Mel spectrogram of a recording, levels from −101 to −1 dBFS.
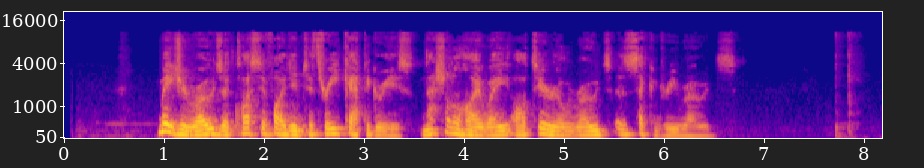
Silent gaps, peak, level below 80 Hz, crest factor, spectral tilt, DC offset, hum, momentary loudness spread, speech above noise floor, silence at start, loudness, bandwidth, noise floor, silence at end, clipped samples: none; -2 dBFS; -54 dBFS; 16 dB; -8 dB/octave; under 0.1%; none; 13 LU; 59 dB; 0.95 s; -18 LUFS; 11.5 kHz; -76 dBFS; 1.7 s; under 0.1%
